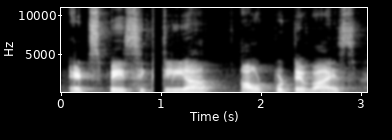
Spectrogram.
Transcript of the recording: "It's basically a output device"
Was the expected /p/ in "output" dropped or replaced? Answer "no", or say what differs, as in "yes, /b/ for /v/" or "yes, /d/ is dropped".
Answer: no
